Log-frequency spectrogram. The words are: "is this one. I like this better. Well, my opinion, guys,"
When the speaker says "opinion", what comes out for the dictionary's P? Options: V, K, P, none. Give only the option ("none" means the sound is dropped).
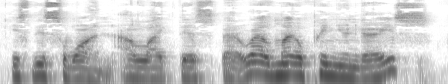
P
